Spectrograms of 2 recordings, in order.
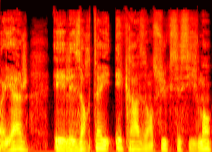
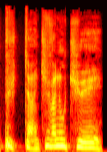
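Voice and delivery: high-pitched panicked reproach; frightened, angry exclamation; alarmed outburst; 10 semitones higher, 4 dB louder than usual. A narrator's reading. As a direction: cry out at a reckless driver. Panicked passenger after near accident.

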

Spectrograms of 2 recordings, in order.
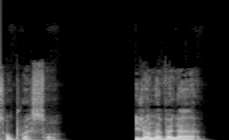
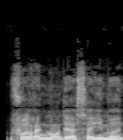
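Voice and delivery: higher, louder deflection; evasive; 6 semitones higher, 5 dB louder than usual. A narrator's reading. Teenager dodging Sébastien's poker questions, evasive. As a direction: pass the question on to someone else. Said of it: "esquiva-t-il".

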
